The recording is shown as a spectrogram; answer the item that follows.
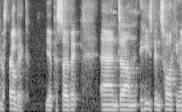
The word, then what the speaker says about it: Posobiec: Is that how you pronounce his last name? Jack Posobiec. Yeah, Posobiec.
